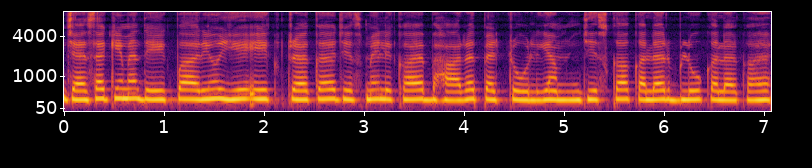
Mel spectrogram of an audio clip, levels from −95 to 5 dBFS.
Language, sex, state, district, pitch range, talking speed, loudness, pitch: Hindi, female, Chhattisgarh, Kabirdham, 235-250 Hz, 185 wpm, -12 LUFS, 240 Hz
